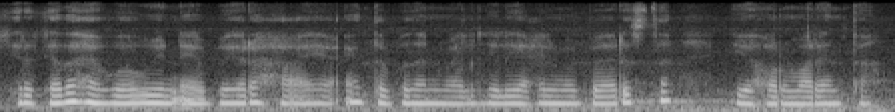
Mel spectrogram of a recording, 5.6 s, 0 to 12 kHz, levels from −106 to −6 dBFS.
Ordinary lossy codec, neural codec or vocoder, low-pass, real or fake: none; none; 10.8 kHz; real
